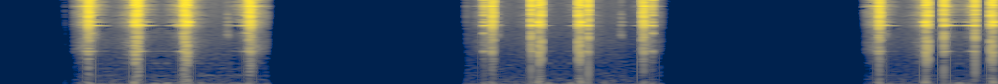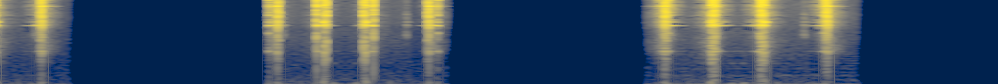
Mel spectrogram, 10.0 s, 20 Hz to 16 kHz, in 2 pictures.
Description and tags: Zippo scraps
all the scraps Ii had over from the 1st file zippo open light close chucked in here to this one and gave a little reverb and mix pasted all in together
zippo, I-made-this, metallic, synthetic, chirp, recording, steel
